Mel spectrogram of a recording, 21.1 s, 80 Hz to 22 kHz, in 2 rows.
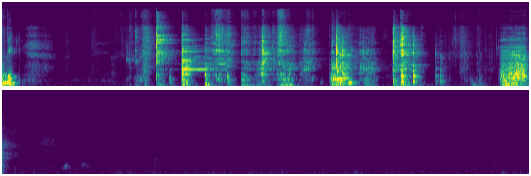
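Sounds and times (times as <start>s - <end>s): kitchenware clanking: 2.5s - 9.8s.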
